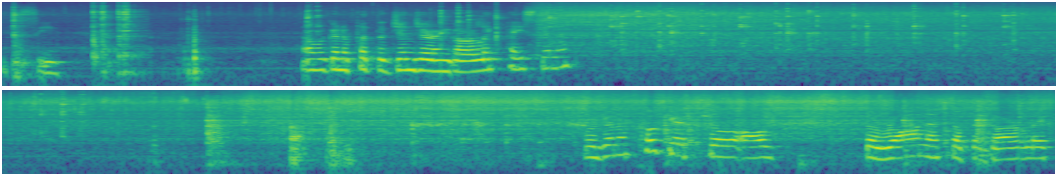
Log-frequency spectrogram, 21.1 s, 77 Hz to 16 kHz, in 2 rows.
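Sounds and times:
paste sizzling in a pan: 5.3s - 21.0s
spoon scraping a metal pan: 13.4s - 17.7s.

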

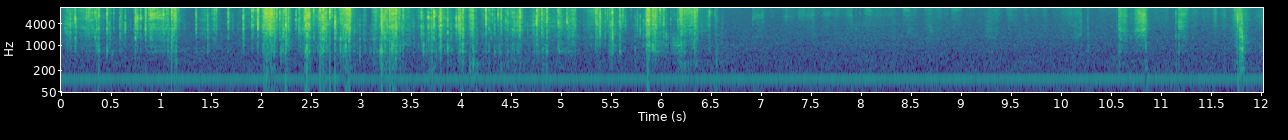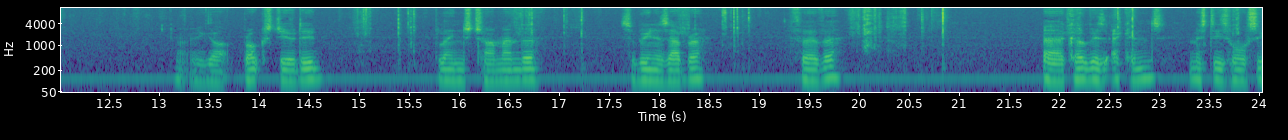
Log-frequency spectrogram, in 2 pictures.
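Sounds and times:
foil wrapper tearing and crinkling: 0.0s - 6.6s.

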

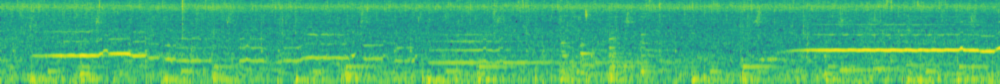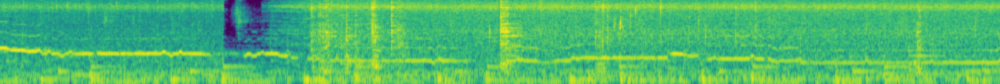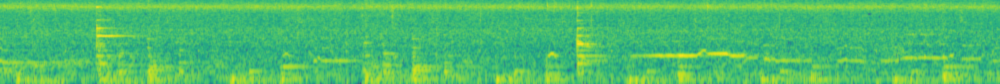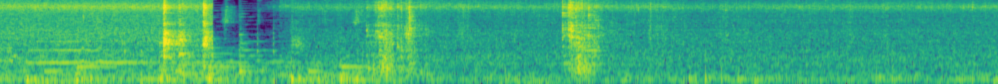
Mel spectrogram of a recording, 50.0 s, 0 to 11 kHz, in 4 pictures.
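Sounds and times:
fritters sizzling in hot oil: 0.0s - 49.9s
metal spoon clinking against pan: 16.4s - 17.6s, 18.7s - 19.1s, 26.2s - 26.8s, 32.2s - 32.6s, 44.5s - 45.1s.

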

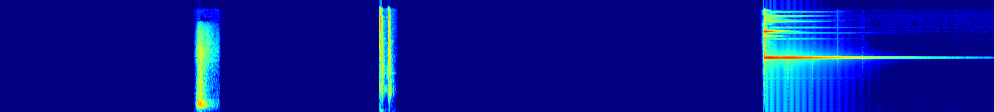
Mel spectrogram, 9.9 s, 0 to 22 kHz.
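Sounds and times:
bright bell ding: 7.7s - 9.9s.

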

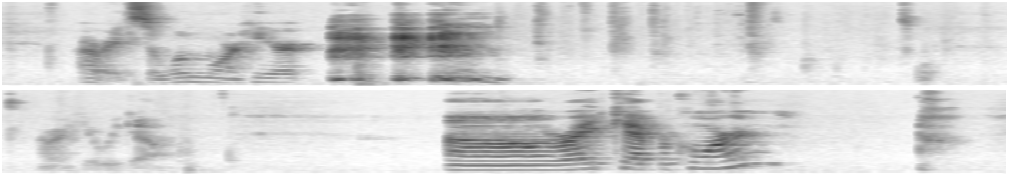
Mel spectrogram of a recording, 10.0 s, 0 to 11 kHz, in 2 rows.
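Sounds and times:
cards shuffling and rustling: 2.6s - 4.8s.

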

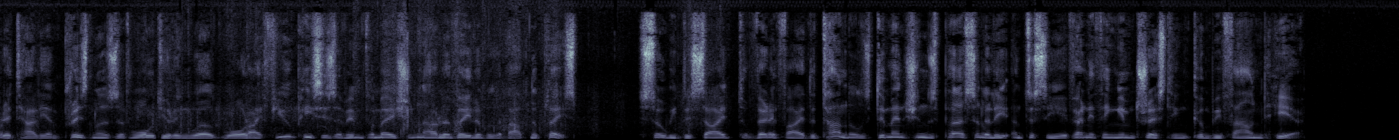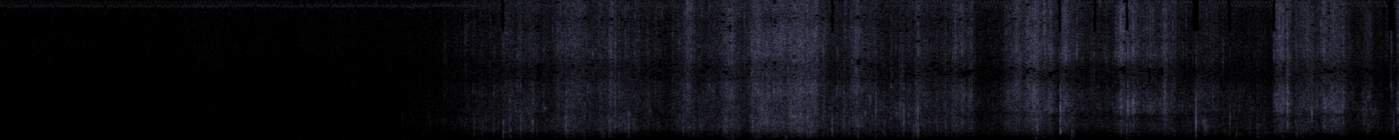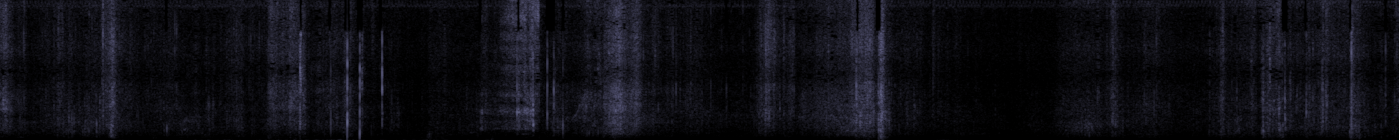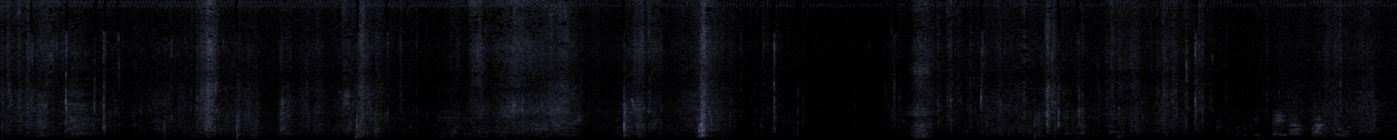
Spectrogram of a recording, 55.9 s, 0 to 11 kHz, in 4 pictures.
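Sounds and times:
footsteps through dry brush: 0.0s - 7.2s, 18.1s - 55.9s
twigs rustling and snapping: 18.0s - 46.5s, 48.1s - 55.9s.

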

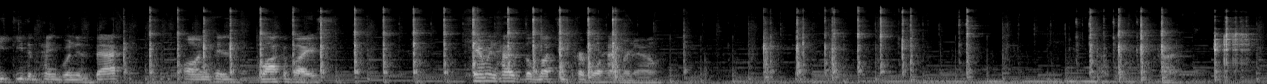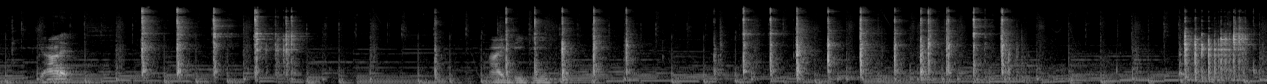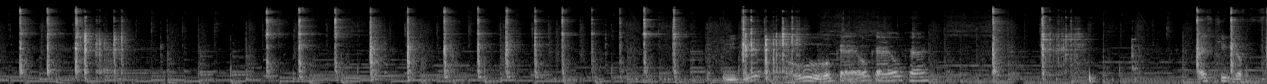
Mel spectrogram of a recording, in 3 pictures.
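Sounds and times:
background music: 0.0s - 38.0s
plastic hammers tapping plastic: 1.0s - 10.0s, 10.6s - 12.3s, 14.0s - 15.8s, 16.8s - 23.0s, 24.4s - 27.2s, 27.8s - 34.0s, 35.0s - 38.0s.

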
